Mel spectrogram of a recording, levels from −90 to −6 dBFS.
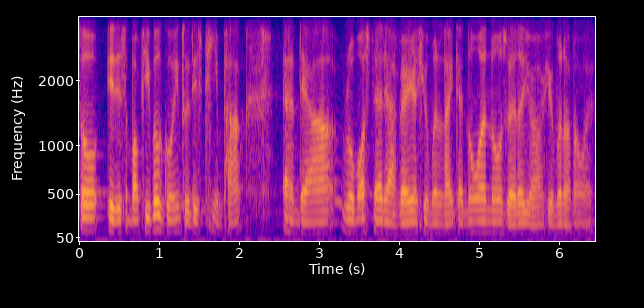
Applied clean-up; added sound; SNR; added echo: none; none; none; none.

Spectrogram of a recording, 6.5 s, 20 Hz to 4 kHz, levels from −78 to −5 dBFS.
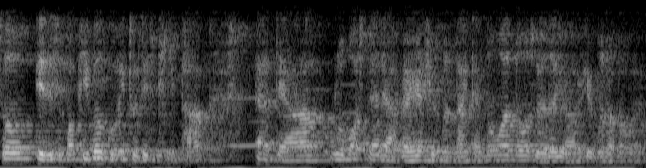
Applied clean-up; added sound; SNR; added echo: none; Wind instrument, woodwind instrument; 20 dB; reverberation time 1.2 s.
